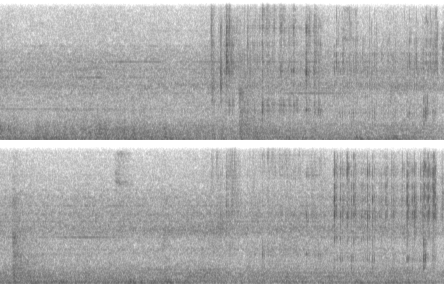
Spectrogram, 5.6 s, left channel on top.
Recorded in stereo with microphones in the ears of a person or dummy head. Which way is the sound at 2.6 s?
45° left (ahead or behind).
